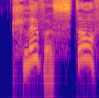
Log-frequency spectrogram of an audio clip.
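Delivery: high admiring aside; a toff's impressed thought. Acted. Jeremy admiring the Doctor, high and impressed. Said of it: "thought Jeremy".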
